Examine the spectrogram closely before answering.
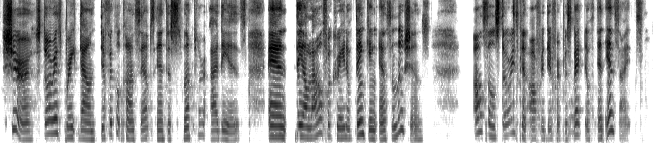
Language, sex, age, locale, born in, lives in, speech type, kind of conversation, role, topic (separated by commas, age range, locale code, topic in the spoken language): English, female, 50-54, en-US, United States, United States, read, expert-assistant, expert, What role does storytelling play in human history?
